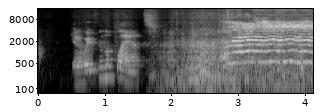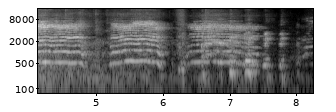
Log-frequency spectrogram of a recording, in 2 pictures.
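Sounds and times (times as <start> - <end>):
speech: 0.5 - 3.6
laughter: 1.8 - 8.2
child screaming and crying: 2.8 - 7.4.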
